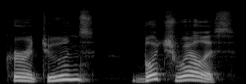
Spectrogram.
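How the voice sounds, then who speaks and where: Male actor as gloomy cartoon blogger, high voice, meek, plaintive, self-pitying, dramatic diary reading. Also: lively intonation, slow, darkish tone, exaggerated voice. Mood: gloomy, weary.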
